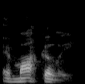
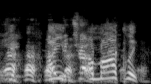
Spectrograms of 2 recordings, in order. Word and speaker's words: Immokalee: to play football yeah I'm a correct the the verbiage there is Immokalee and that's right Immokalee hey what's funny is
